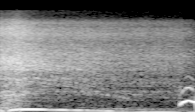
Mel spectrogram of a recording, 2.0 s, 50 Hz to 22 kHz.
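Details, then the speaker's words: 2000 Toyota Echo after spark plug replacement and clearing of trouble codes: the engine picks up cleanly and drops back smoothly with an even note and no stumble. The earlier shaking, rough, misfire-like running is fixed. "liter power running a lot better sounds good so that is fixed"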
